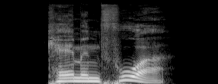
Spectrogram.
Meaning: first/third-person plural subjunctive II of vorkommen
- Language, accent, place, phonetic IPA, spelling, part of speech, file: German, Germany, Berlin, [ˌkɛːmən ˈfoːɐ̯], kämen vor, verb, De-kämen vor.ogg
